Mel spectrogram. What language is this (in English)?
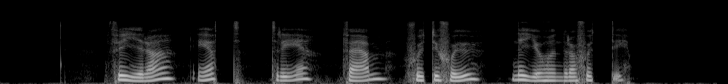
Swedish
